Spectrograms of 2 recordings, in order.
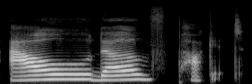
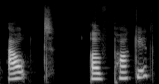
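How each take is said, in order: First: The T in 'out' sounds like a quick D. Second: The T in 'out' is a clear T sound. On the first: The speaker calls it right. "a T between two vowels is going to change to a D sound" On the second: The speaker calls it wrong. "Is it out of pocket? No"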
